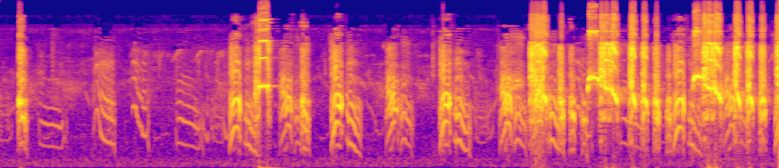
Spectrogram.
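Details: Grey francolin calling, starting with soft, falling notes that grow into loud, harsh, rapidly repeated calls with shrill accents in the final seconds.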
